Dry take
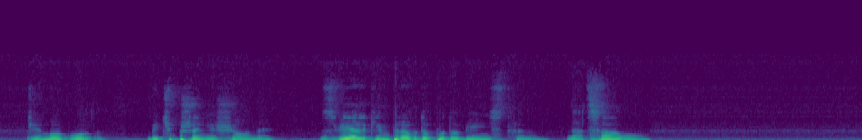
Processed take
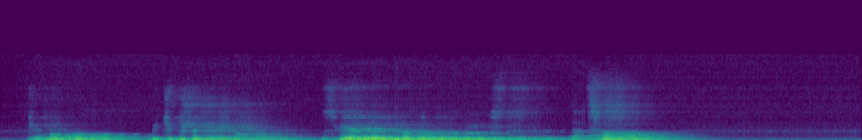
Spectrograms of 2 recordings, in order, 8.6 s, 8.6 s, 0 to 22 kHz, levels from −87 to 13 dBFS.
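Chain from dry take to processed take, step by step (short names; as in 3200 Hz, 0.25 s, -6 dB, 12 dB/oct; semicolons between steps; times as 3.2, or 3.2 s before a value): chorus voices 6, 0.35 Hz, delay 17 ms, depth 2.4 ms; feedback echo 0.148 s, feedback 42%, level -7.5 dB; non-linear reverb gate 0.28 s rising, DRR 2 dB; gain +3.5 dB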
